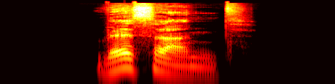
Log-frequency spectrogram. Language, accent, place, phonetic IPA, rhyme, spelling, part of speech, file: German, Germany, Berlin, [ˈvɛsɐnt], -ɛsɐnt, wässernd, verb, De-wässernd.ogg
- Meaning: present participle of wässern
